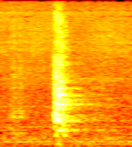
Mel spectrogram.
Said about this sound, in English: That's Marilyn, Vivian's dog.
